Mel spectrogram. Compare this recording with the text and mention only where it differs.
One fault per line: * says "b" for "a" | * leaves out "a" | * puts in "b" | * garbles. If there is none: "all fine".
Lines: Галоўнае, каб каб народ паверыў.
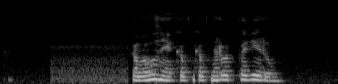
all fine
